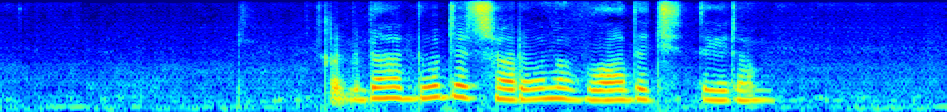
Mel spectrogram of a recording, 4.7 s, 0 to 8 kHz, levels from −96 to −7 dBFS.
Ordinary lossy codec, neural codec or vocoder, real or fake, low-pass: none; codec, 16 kHz, 2 kbps, FreqCodec, smaller model; fake; none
